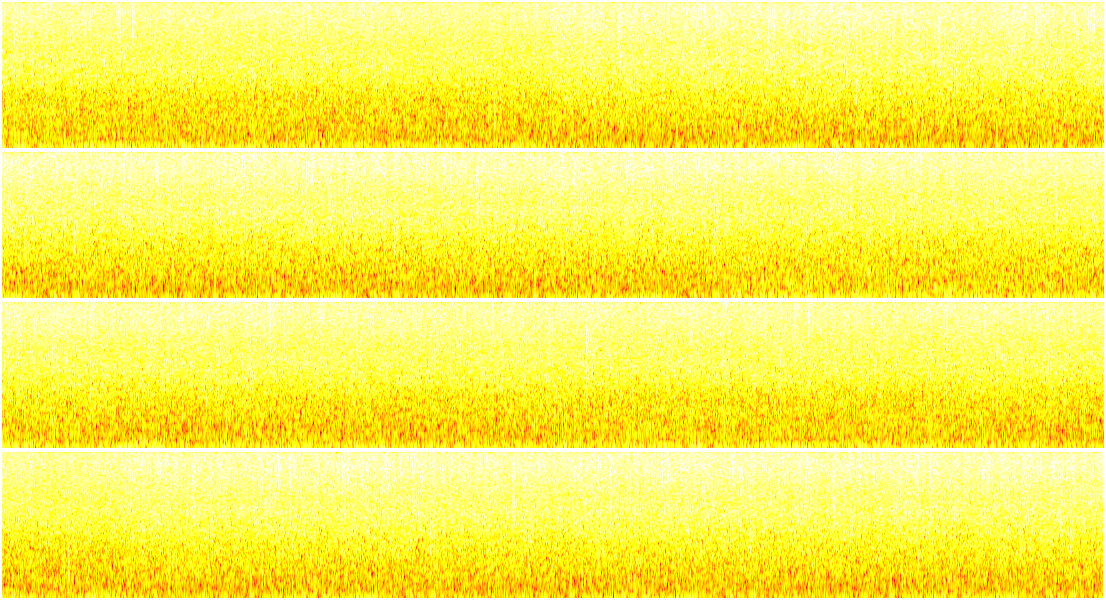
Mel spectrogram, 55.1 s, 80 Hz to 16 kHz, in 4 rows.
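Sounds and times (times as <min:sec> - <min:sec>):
steady rainfall: 0:00.0 - 0:55.0.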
